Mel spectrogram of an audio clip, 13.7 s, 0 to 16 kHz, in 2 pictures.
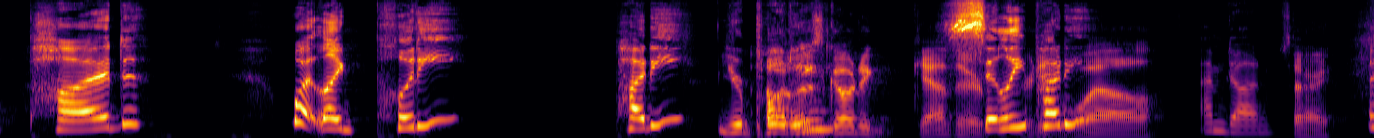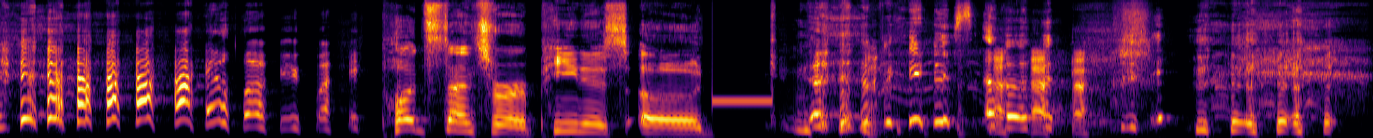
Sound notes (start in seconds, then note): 6.9 laughing; 10.4 beeps; 10.8 chuckles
